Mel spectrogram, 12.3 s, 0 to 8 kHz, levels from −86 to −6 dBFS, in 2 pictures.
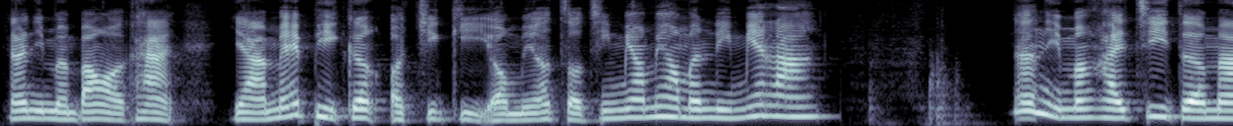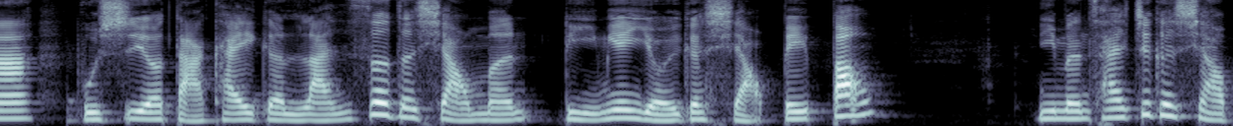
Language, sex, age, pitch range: Chinese, female, 20-39, 155-210 Hz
